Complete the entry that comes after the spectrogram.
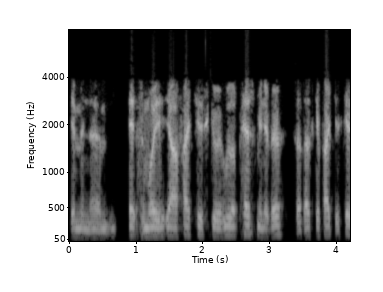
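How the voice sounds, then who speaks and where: This man has a medium-pitched voice. His intonation is monotone and flat. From Thyborøn, western Jutland, Denmark. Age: 20s. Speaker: caller. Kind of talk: casual chat.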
